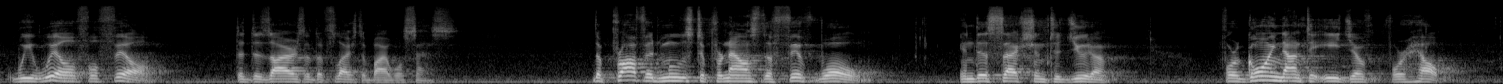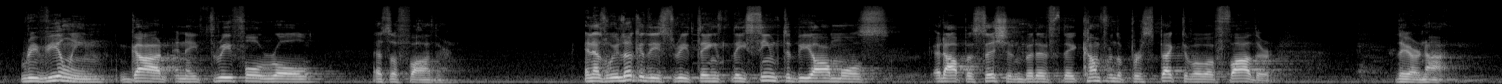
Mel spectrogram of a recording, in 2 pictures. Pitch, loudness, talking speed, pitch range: 130 Hz, -21 LUFS, 135 wpm, 115-145 Hz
